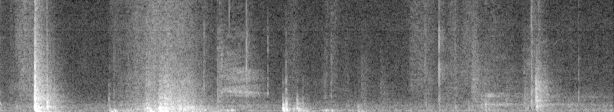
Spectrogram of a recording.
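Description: Handling sounds at a kitchen counter as a cookbook is picked up and opened: a sharp knock near the start, a short rustle about a second in, another knock just after two seconds, and a faint tap near the end.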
